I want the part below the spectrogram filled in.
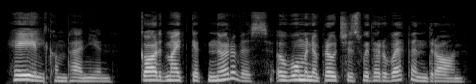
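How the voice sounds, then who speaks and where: A woman's voice: fairly low pitch, moderate pace, no room sound, studio quality, close to an everyday voice. A woman voicing a tough, blunt female Nord warrior guard in a fantasy video game, stern, taunting and combative. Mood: gruff, watchful.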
